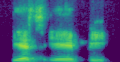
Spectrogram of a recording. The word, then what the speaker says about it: SAP: called sap sap sap we have to pronounce sap okay do not make it single word okay this is for yes AP okay sap basis the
